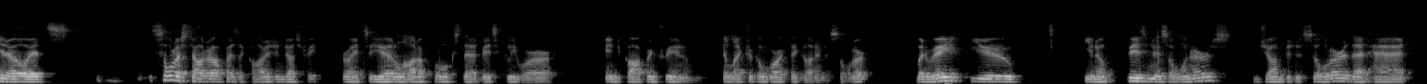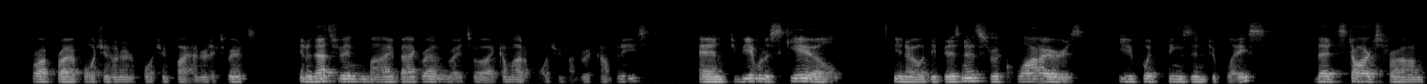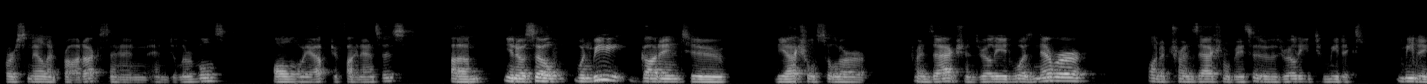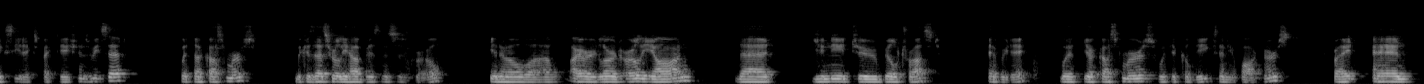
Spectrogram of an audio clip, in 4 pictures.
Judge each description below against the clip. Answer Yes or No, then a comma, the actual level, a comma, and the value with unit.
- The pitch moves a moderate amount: No, narrow, 2.3 semitones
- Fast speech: No, average, 170 wpm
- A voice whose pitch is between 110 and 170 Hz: Yes, low, 125 Hz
